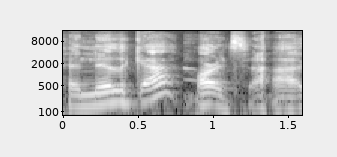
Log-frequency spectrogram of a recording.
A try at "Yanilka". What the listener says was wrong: It's not Hanilka. It's not an H. The JH becomes a Y sound.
